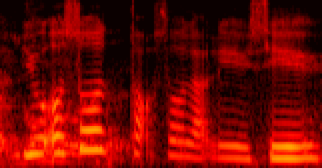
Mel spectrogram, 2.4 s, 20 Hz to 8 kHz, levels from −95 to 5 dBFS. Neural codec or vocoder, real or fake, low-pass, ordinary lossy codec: none; real; none; none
